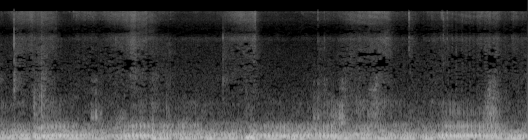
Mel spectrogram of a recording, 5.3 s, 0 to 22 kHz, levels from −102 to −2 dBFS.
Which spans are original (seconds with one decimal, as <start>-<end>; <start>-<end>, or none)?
0.0-0.4; 3.4-4.6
